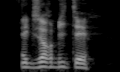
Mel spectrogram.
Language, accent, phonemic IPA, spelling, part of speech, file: French, France, /ɛɡ.zɔʁ.bi.te/, exorbité, verb / adjective, LL-Q150 (fra)-exorbité.wav
- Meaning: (verb) past participle of exorbiter; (adjective) bulging (eyes)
